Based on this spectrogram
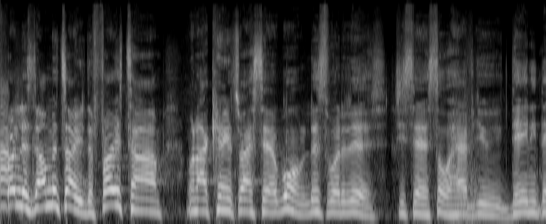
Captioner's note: none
